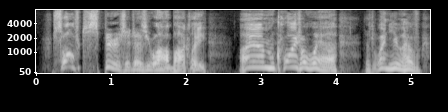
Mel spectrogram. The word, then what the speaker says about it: Berkeley: sellers vice count berkeley of chalmundale castle warwickshire pronounced kakubri slanover marsh bank sellers vikant barkley of chumley castle workshop he is standing by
